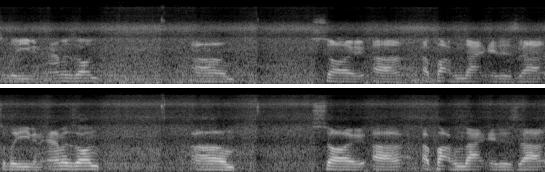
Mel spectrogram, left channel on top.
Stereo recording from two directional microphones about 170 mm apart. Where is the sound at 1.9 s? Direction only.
20° right (ahead or behind).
